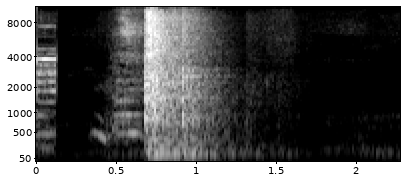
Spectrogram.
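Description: A single loud bang about two-thirds of a second in, an impact that dies away over about half a second.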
